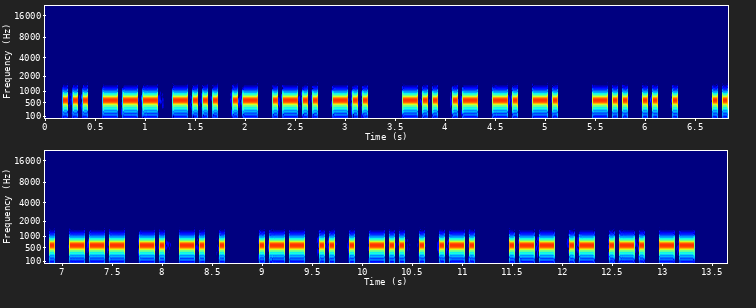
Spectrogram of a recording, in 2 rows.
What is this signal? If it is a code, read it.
Morse code, heard as a keyed tone, about 24 wpm, 600 Hz. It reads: SOBALD DANN DIE SONNE WIEDER WARM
